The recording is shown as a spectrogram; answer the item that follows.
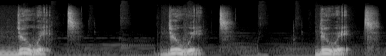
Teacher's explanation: So we got do a round sound. The next word starts with a vowel sound. So we're going to add a w. And we kind of get do wit.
